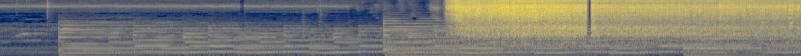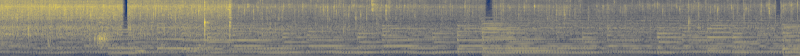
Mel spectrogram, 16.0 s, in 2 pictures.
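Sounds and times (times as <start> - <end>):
background music with slow bass: 3.9 - 16.0
food sizzling in a wok: 4.5 - 16.0.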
